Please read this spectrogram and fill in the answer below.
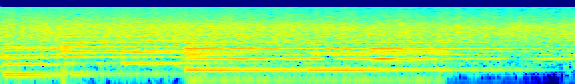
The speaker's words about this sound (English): And everybody will say aloud, Amen. Clap your hands.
